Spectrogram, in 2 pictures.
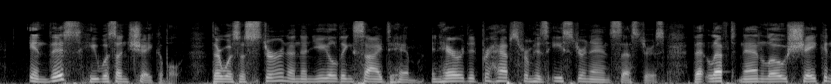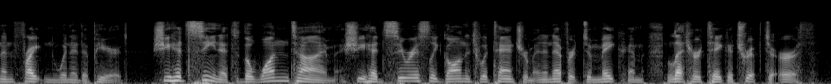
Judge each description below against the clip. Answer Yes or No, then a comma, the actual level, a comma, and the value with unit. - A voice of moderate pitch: No, low, 130 Hz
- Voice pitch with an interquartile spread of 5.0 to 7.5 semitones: No, average, 3.5 semitones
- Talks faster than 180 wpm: Yes, average, 200 wpm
